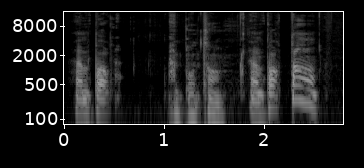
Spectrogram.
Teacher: The IN and IM is pronounced un.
